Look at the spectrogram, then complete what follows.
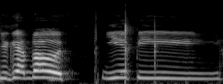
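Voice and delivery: high, loud gleeful cheer; excited. Real, not acted. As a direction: squeal it with glee. Gleeful cheer about episode.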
